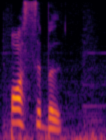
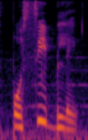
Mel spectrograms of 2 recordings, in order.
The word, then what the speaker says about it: posible: Another word that we will be seeing is possible. Possible. It is also very similar, just the tone or the pronunciation changes. It becomes posible.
